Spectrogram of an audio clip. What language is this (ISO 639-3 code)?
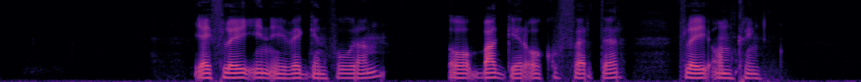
nor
